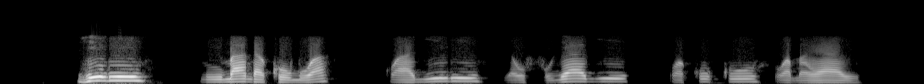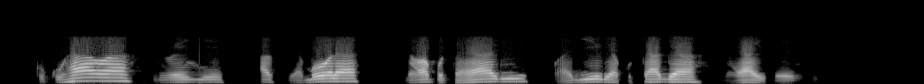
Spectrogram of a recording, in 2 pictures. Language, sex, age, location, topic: Swahili, male, 25-35, Dar es Salaam, agriculture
